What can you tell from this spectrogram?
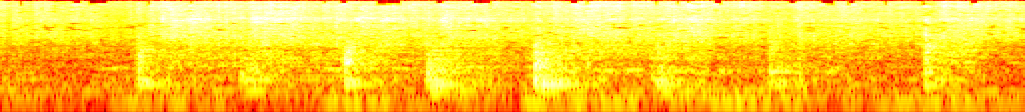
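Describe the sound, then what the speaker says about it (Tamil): Tomatoes and rock salt frying in a pan for mint leaf chutney, a steady sizzle broken by several rhythmic stirring scrapes, close and moderately quiet with no talking. "தக்காளி நல்லா வறுப்பாட்டு வரட்டும்."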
